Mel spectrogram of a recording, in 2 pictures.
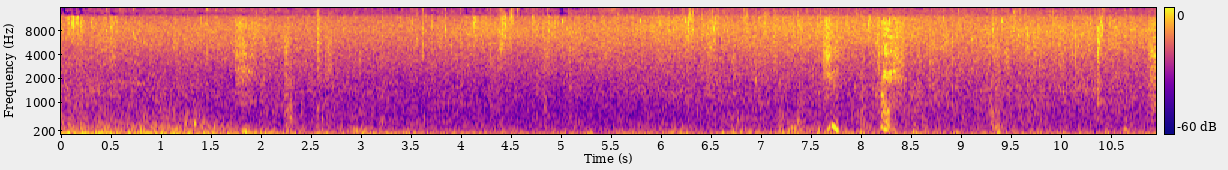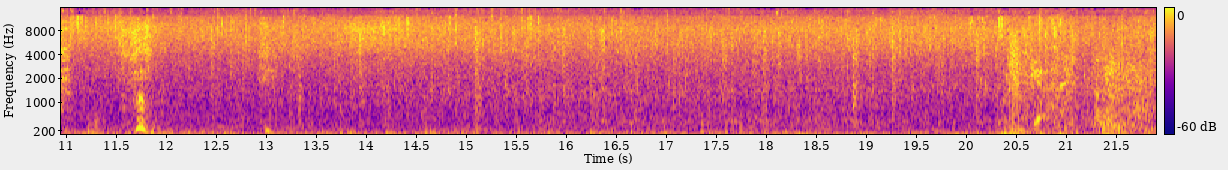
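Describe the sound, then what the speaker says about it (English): Steady rain pours throughout a Days Gone outdoor scene, with low thunder rumbling in the background and a few brief louder crackles and strikes over the constant hiss. "that thunder? I don't know. I'll have to be outside. Oh, it's right from game."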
